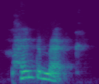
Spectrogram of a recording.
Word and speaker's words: pandemic: You notice how the stress, there's the syllable of each of these words, the stress can be different. Where you instead of saying pandemic, you say pandemic. So the stress is in the middle of the word here. Pandemic. Has 3 syllables.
